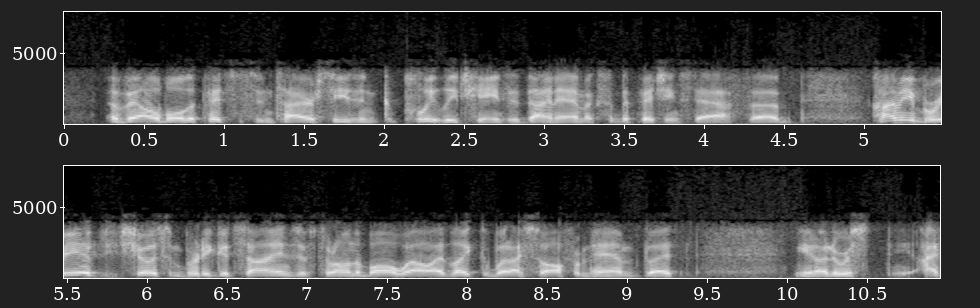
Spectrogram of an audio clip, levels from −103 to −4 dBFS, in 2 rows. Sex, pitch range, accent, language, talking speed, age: male, 110-130 Hz, American, English, 220 wpm, 40-59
